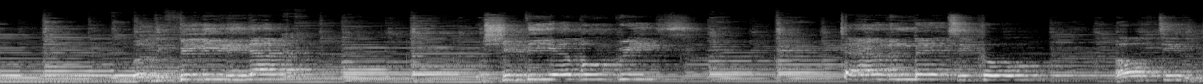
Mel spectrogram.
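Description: Solo live country-folk song: a steel-string acoustic guitar strummed steadily under a man singing in phrases.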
